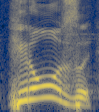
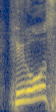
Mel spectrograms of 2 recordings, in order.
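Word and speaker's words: heroes: हीरोज, हीरोस नहीं, देख रहे हो, रुपीस नहीं रुपीज, ज का साउंड आ रहा है हल्का सा।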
